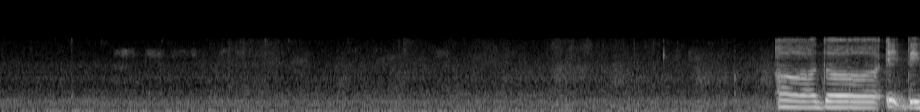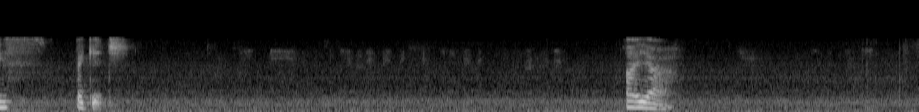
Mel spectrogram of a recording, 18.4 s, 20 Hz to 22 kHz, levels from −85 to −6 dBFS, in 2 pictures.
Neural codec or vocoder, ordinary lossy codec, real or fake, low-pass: vocoder, 44.1 kHz, 128 mel bands, Pupu-Vocoder; none; fake; 5.4 kHz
